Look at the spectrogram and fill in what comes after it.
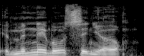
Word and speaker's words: Mnemo Senior: Est-ce que ça se prononce comme ça d'ailleurs, le nom de l'association? – Alors l'association c'est Mnemo Senior.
